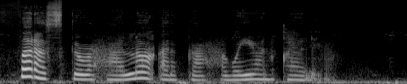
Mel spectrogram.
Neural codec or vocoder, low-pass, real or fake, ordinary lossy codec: codec, 44.1 kHz, 1.7 kbps, Pupu-Codec; none; fake; none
